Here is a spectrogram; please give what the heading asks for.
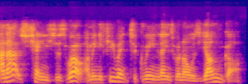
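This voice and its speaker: A man from South London, a guest in a casual discussion, talking in an animated, thoughtful way with frequent restarts. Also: a little high, quick pace, breathy edge, muffled recording. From South London, England.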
